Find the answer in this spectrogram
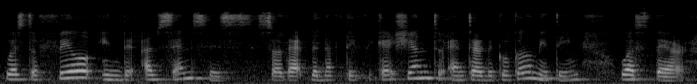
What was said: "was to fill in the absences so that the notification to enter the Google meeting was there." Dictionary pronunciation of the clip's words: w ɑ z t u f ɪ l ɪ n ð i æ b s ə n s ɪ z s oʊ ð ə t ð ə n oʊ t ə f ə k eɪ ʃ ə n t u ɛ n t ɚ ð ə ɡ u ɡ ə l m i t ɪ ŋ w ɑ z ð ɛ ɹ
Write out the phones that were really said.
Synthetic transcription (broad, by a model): w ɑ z t u f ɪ l ɪ n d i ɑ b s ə n s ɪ s oʊ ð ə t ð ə n oʊ t ə f ə k eɪ ʃ ə n t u ɛ n t ɚ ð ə ɡ u ɡ ə l m i t ɪ ŋ w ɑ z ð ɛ ɹ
